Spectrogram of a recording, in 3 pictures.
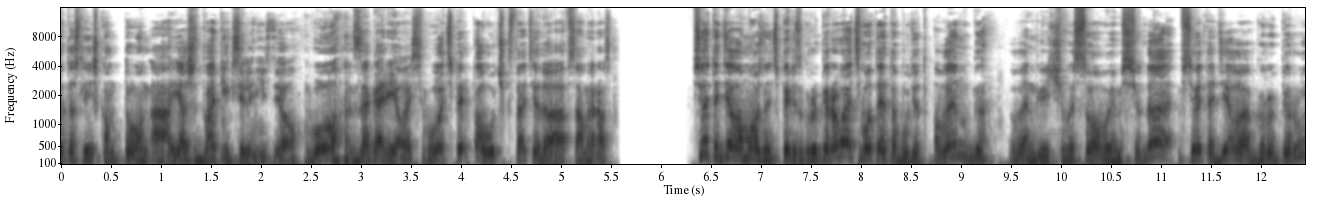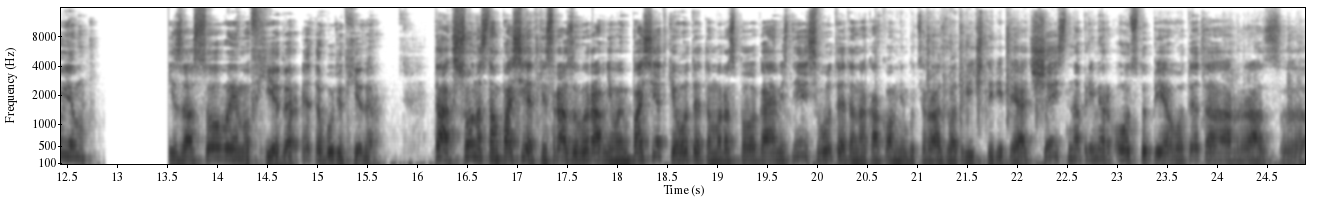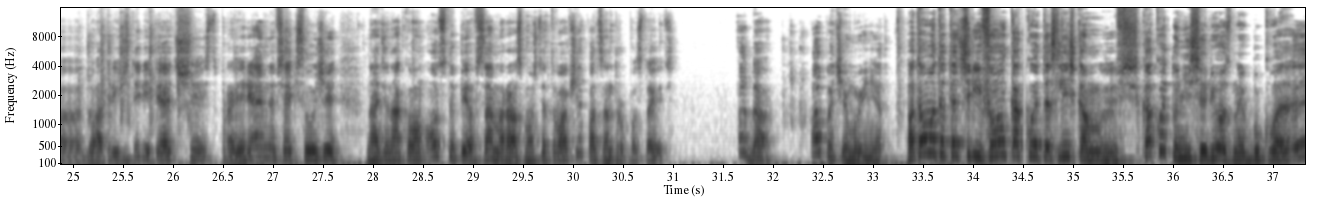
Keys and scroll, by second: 5.6 ctrl+s, 8.8 ctrl+r, 10.5 ctrl+s, 15.8 ctrl+shift+3, 16.1 ctrl+shift+3, 16.4 ctrl+shift+4, 28.5 ctrl+shift+4, 30.0 alt+h, 32.1 ctrl+s.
